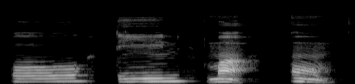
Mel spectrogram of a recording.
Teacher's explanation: मतलब बहुत देर तक राम बोल रहे हैं, तो उसको क्या कहेंगे हम लोग, त्रैमात्रिक या प्लुत स्वर कहेंगे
